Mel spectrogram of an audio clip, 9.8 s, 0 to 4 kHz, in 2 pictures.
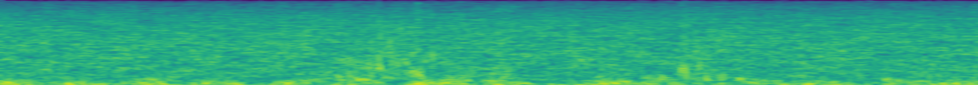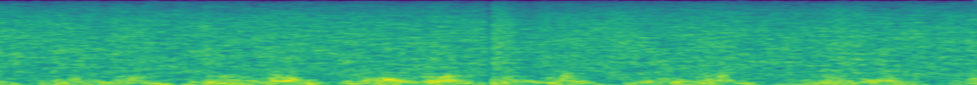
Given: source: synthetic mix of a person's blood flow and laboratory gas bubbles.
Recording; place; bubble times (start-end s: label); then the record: Doppler ultrasound of blood flow; precordium
1.67-2.19 s: bubbles
3.29-3.34 s: bubbles
3.38-3.66 s: bubbles
From the record:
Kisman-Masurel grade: 212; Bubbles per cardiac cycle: several, 3 to 8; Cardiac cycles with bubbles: 1 to 10%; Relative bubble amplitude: moderate (0.250 to 0.450); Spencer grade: 1 (occasional bubble signal discernible with the cardiac motion signal, with majority of cardiac periods free of bubbles); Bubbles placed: anywhere in the cardiac cycle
